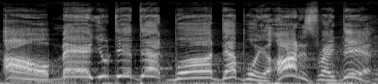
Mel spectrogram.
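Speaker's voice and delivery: loud, high praise; impressed drug boys. Retold or imitated. Drug boys praising the young artist, loud excited. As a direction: hype him up like a fan. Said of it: "They was like".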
